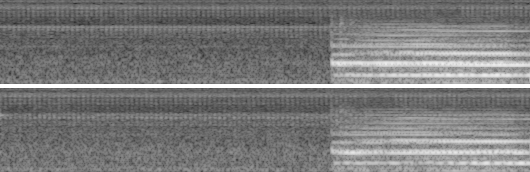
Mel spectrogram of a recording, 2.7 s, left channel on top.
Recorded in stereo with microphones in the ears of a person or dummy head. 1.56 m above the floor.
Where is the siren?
30° left (ahead or behind), 3.5 m.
